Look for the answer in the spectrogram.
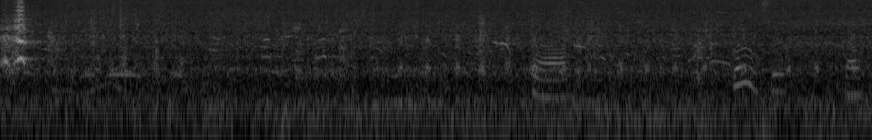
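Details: A Chilean flamingo (Phoenicopterus chilensis) at Prague Zoo gives one loud, goose-like honk at the start, then fainter nasal honks later over a murmur of background voices.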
